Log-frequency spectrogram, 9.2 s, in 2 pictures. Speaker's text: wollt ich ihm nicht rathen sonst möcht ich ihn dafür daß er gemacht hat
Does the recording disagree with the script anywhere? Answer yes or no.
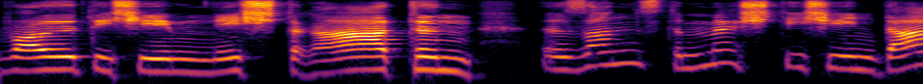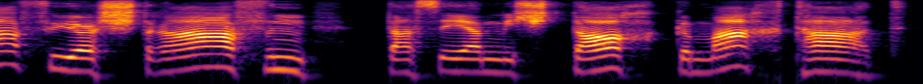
yes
